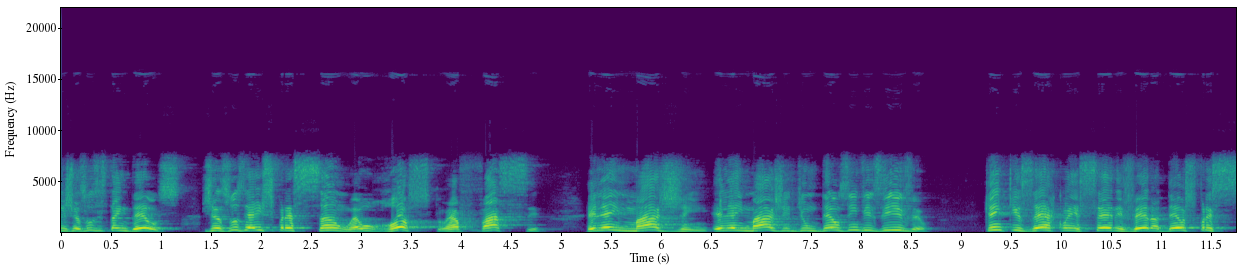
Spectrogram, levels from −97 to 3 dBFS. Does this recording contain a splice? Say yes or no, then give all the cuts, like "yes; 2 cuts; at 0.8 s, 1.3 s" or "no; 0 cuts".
no; 0 cuts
